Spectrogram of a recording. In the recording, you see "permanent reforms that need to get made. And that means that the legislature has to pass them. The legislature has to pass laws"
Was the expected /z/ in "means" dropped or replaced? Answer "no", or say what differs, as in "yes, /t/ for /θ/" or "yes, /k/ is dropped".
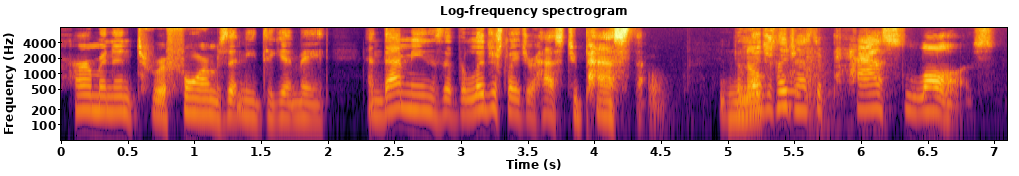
no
